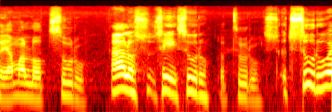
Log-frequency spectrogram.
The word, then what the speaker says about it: Tsuru: Los Tsuru Ah sí sururu tusuru es como esur con t pero la t no se pronuncia es como nosotros anunciamos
